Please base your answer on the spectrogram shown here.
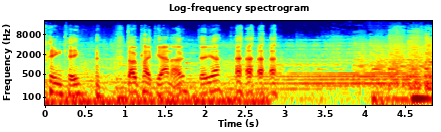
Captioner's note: laughs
